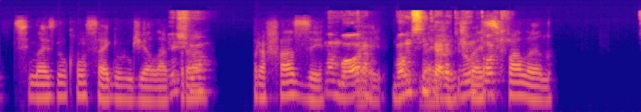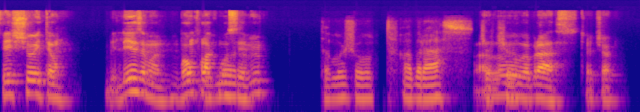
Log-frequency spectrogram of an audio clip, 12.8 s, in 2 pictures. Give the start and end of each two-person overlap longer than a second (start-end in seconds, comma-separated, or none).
3.2-5.2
